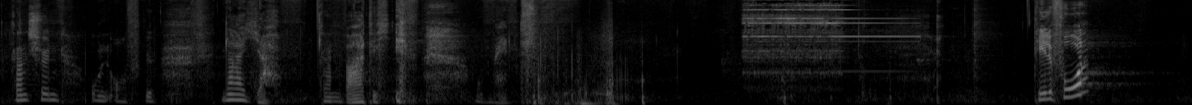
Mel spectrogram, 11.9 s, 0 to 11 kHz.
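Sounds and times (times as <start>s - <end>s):
speech: 0.2s - 6.2s, 10.4s - 11.0s
telephone bell ringing: 7.4s - 9.4s.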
